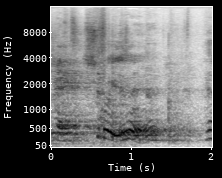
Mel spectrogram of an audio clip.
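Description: Footsteps climb wooden stairs.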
